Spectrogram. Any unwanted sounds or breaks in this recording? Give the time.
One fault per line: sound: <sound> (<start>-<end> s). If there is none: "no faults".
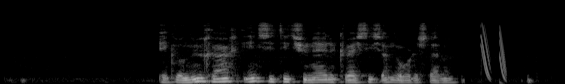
sound: chirp (4.8-5.1 s)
